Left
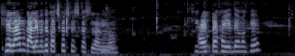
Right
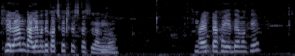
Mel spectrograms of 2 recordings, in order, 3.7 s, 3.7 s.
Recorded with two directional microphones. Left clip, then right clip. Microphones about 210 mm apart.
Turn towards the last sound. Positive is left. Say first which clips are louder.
# left 4 dB
turn(degrees=10)  # may be behind; listen again after turning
